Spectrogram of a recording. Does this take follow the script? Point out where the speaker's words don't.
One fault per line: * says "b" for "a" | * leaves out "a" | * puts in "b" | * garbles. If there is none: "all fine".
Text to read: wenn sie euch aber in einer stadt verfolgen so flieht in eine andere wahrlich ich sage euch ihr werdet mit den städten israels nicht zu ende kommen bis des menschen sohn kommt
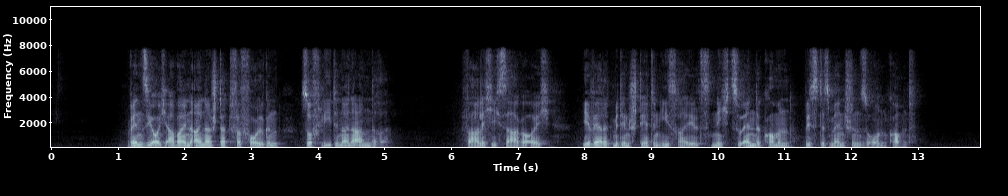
all fine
